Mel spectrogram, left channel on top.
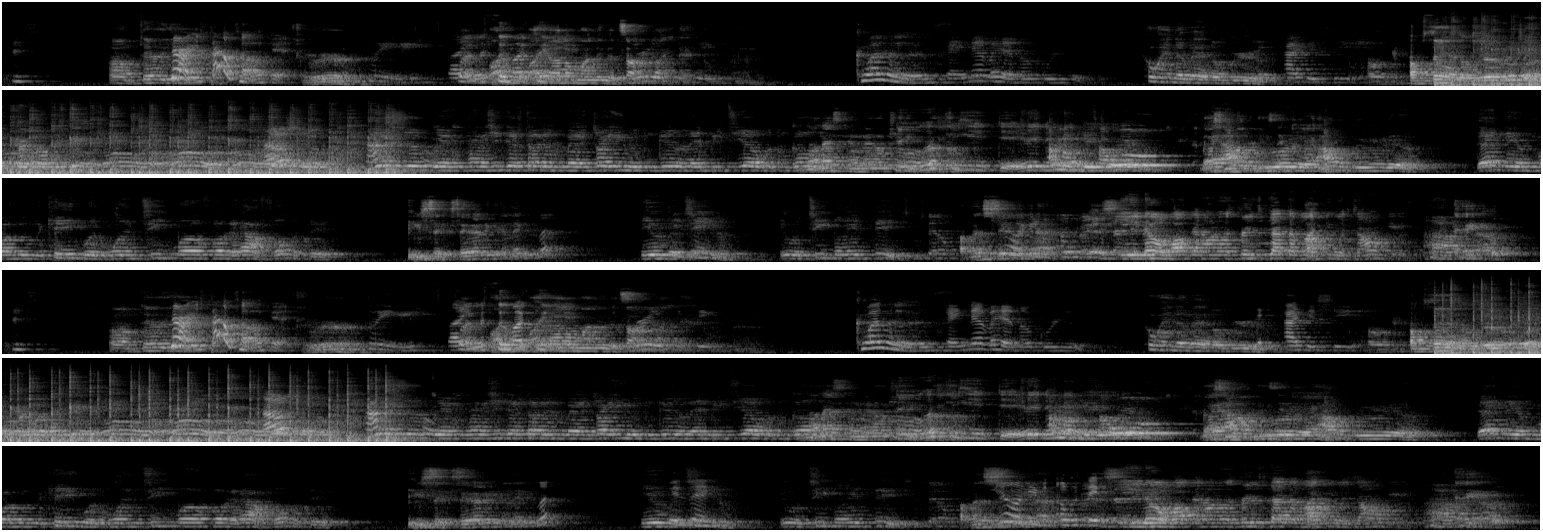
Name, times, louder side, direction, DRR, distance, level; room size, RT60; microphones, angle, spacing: voice 1, 1.1-1.8 4.0-4.1 11.4-12.6 14.3-16.2 18.1-18.6 19.1-24.1 25.8-26.9 27.5-29.5 30.1-34.1 37.2-38.0 38.6-39.7 45.0-45.4, left 2 dB, 40° left, 0 dB, 1.0 m, -32 dB
voice 2, 1.7-2.8 4.6-5.7 8.5-9.4 14.8-18.7 24.2-26.4, equal, 5° right, 2 dB, 0.3 m, -31 dB
voice 3, 2.9-3.5 4.9-7.5 23.3-25.0 27.4-28.7 34.8-36.1 40.4-41.3 41.7-42.3 43.8-43.9 45.3-45.7, left 2 dB, 70° left, 1 dB, 1.3 m, -34 dB
voice 4, 3.7-4.2 4.5-4.8 5.1-5.5 6.3-6.6 6.9-7.1 8.6-9.0 9.4-10.8 12.8-13.6 18.0-18.3 19.0-19.3 19.6-19.7 36.1-36.2 37.5-37.9 40.7-41.8, right 3 dB, 60° right, 7 dB, 0.5 m, -34 dB
voice 5, 13.7-16.2 25.9-26.1 26.3-27.0 39.9-40.3 40.6-41.0 41.4-44.8 45.5-45.7, left 2 dB, 85° left, 2 dB, 1.1 m, -30 dB
sound 1, 14.3-19.3, right 1 dB, 85° right, 1.2 m, -28 dB
10.5 x 5.4 x 2.3 m, 1.0 s
head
